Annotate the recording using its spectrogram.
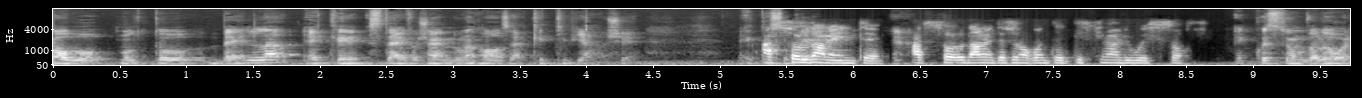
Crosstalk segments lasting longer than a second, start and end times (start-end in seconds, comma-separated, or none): none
